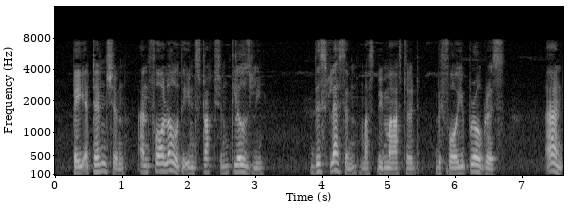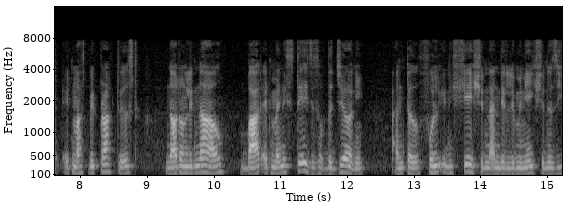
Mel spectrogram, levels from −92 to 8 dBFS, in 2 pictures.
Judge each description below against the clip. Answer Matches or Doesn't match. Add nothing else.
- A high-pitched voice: Doesn't match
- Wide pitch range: Doesn't match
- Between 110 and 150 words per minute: Matches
